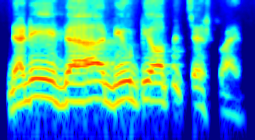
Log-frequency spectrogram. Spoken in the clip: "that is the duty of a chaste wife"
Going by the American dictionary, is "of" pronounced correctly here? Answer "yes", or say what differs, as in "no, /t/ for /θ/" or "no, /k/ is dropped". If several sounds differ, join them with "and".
no, /p/ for /v/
